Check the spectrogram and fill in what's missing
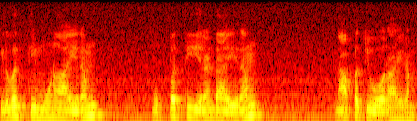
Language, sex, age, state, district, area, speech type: Tamil, male, 30-45, Tamil Nadu, Viluppuram, urban, spontaneous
